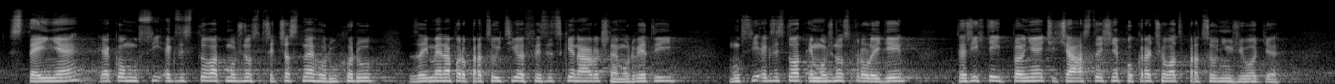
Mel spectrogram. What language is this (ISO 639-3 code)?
ces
